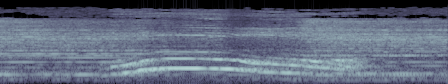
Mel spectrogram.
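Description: National anthem playing from a television, with one long wail over it about half a second in that rises and then falls in pitch, lasting about a second.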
